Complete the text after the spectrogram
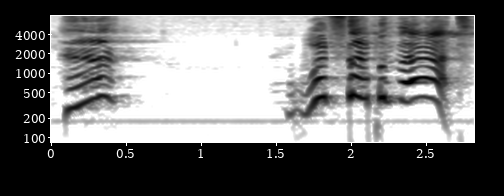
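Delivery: very high, incredulous squeal of protest; mock bafflement. Preacher voicing what we would say, hammed-up bafflement. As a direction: blurt it out in exaggerated disbelief. Acts out the congregation's puzzled reaction.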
